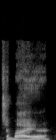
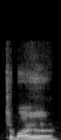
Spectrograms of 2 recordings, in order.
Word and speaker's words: Tamiya: mine right now is the cameo uh or tamaya i said it wrong again to me it's a tammy to my uh semi record dude those tamiya like king holler grand holler all those freaking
